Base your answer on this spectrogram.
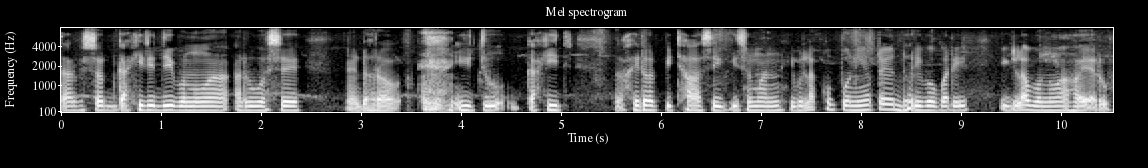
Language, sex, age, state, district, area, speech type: Assamese, male, 18-30, Assam, Barpeta, rural, spontaneous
